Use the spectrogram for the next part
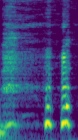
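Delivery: sudden high, loud burst of laughter; real laugh. Real, not acted. Woman joking to viewers about seeming dumb, real laugh.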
